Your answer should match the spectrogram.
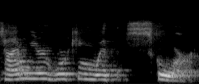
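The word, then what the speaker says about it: SCOIR: we are working with score it is spelled s-c-o-i-r it is pronounced score and this is as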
